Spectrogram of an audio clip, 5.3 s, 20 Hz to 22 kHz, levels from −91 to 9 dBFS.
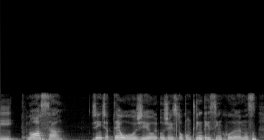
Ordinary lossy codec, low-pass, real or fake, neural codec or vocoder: none; 7.2 kHz; fake; autoencoder, 48 kHz, 128 numbers a frame, DAC-VAE, trained on Japanese speech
